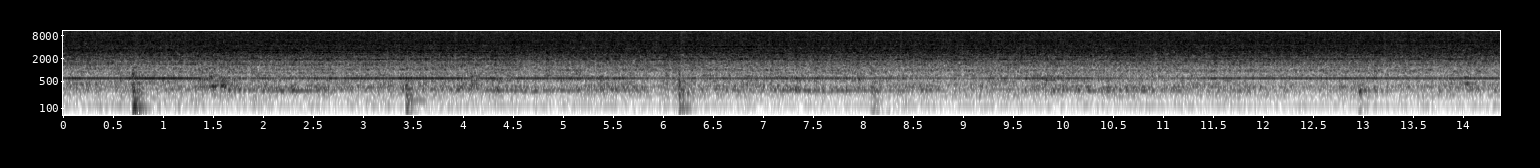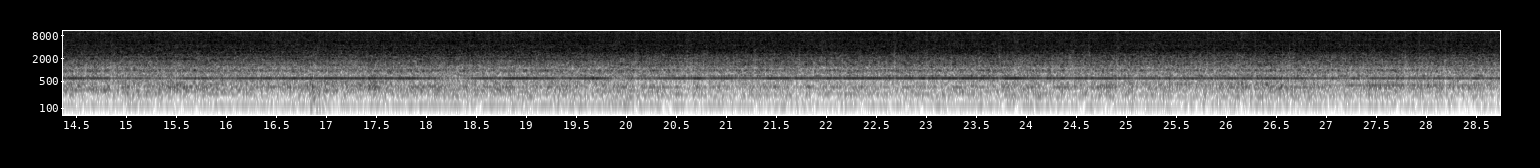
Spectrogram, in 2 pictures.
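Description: Vacuum cleaner running steadily: a constant motor whine over a loud rush of air, with a few faint knocks in the first dozen seconds.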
